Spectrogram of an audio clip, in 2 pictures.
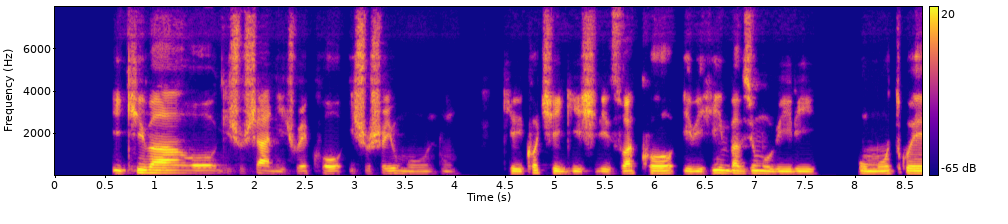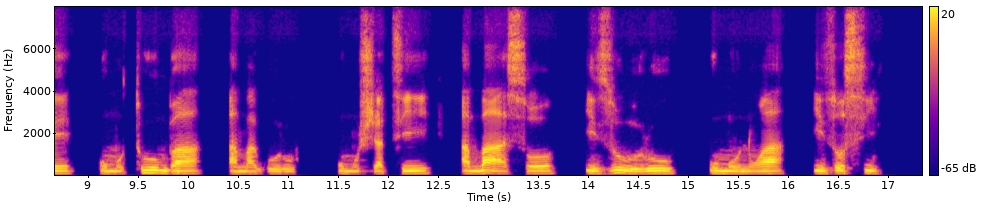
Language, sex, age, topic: Rundi, male, 25-35, education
